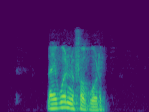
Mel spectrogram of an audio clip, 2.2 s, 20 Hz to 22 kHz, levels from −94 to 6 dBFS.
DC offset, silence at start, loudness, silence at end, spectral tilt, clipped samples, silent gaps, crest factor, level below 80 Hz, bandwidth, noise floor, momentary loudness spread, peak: under 0.1%; 0.7 s; -16 LUFS; 0.7 s; -6.5 dB/octave; under 0.1%; none; 16 dB; -56 dBFS; 7.4 kHz; -82 dBFS; 9 LU; -2 dBFS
